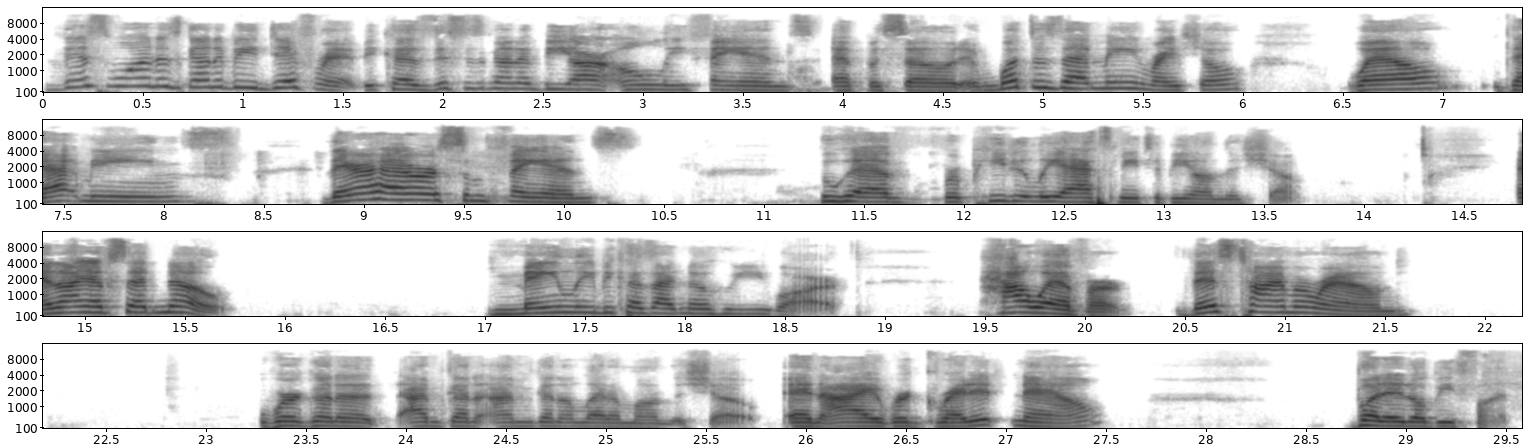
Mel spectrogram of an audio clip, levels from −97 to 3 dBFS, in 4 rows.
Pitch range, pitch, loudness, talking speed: 170-245 Hz, 200 Hz, -21 LUFS, 160 wpm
